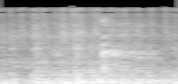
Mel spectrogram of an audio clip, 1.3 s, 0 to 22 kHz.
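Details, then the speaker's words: 1979 Ford V8 being deliberately destroyed: a spark plug wire is dead, leaving it running on seven cylinders with a deep, uneven lumpy idle and a stumble in the low thump, a misfire. "По сути, у нас только провод свечи зажигания сдох, хуже уже не будет."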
